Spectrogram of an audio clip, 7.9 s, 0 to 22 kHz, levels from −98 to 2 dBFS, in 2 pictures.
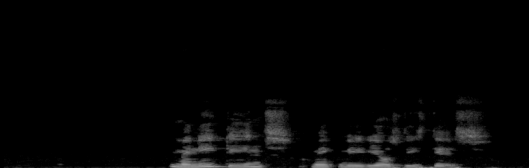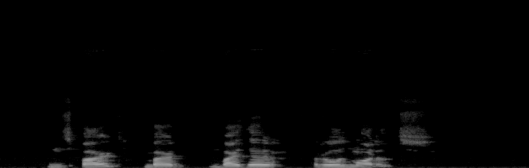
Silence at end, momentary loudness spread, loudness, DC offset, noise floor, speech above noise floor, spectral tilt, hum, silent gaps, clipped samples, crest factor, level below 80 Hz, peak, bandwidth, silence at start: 0.8 s; 17 LU; -42 LUFS; under 0.1%; -89 dBFS; 47 dB; -7 dB/octave; none; none; under 0.1%; 20 dB; -64 dBFS; -24 dBFS; 9 kHz; 1.3 s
